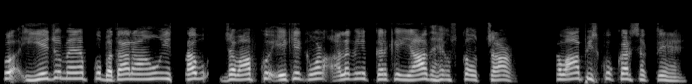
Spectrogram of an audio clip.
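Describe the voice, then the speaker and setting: A man's voice: very high-pitched, moderate pace, dry recording. A man teaching a Hindi exam-prep lesson, explaining step by step, asking his own questions and answering them, and calling his students brother and friends. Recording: dry, dull lo-fi sound.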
